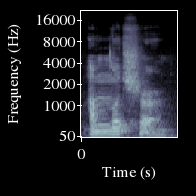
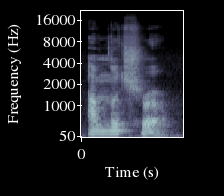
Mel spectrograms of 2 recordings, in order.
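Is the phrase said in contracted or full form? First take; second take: contracted; contracted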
